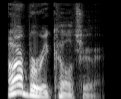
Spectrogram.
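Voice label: "arboriculture", British English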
